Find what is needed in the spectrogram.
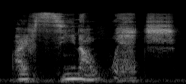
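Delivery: frightened whisper. A narrator's reading. Shaken boy whispers to grandmother about the witch. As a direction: breathe it out in a whisper. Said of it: "I said".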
